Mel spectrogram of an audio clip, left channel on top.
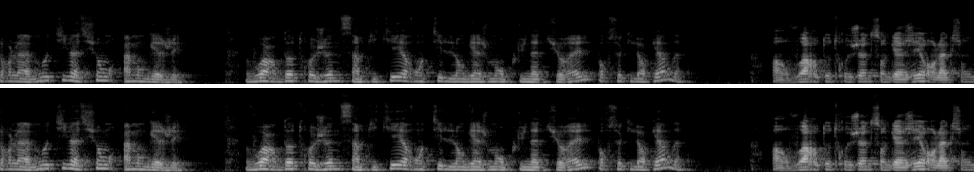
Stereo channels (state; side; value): quieter; left; 3.5 dB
